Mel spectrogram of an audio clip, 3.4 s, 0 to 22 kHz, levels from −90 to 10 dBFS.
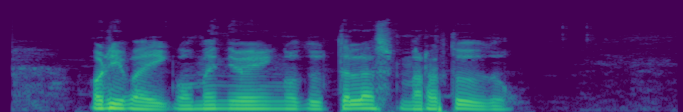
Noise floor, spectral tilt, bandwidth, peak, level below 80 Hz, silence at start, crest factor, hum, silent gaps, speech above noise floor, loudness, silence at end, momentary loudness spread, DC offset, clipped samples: -68 dBFS; -8.5 dB/octave; 7.6 kHz; -4 dBFS; -46 dBFS; 0.45 s; 16 dB; none; none; 48 dB; -21 LUFS; 0.85 s; 9 LU; under 0.1%; under 0.1%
